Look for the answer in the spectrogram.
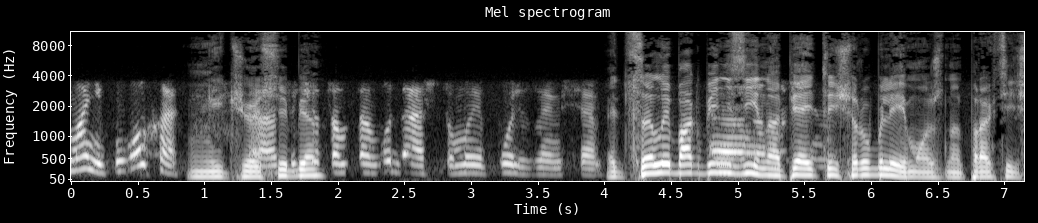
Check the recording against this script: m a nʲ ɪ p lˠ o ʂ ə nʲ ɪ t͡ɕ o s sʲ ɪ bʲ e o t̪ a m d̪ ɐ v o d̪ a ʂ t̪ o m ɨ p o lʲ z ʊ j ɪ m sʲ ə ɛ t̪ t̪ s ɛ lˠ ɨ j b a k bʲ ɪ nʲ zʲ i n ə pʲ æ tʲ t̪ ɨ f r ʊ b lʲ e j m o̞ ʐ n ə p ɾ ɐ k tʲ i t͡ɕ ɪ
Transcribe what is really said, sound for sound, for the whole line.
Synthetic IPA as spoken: m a nʲ ɪ p lˠ o x ə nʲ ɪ t͡ɕ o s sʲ ɪ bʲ e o t̪ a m t̪ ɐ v o d̪ a ʂ t̪ o m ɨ p o lʲ z ʊ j ɪ m sʲ ə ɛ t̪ t̪ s ɛ lˠ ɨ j b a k bʲ ɪ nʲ zʲ i n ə pʲ æ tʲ t̪ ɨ ɕ r ʊ b lʲ e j m o̞ ʐ n ə p ɾ ɐ k tʲ i t͡ɕ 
